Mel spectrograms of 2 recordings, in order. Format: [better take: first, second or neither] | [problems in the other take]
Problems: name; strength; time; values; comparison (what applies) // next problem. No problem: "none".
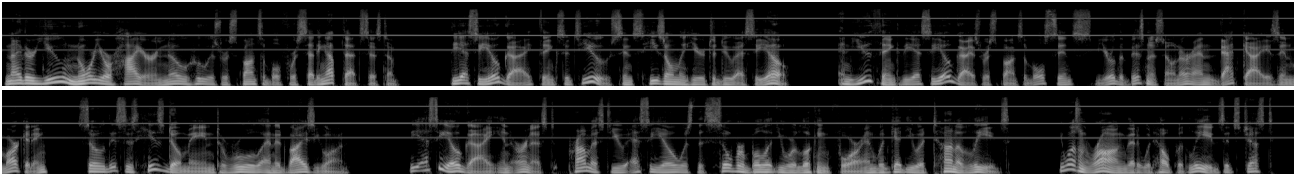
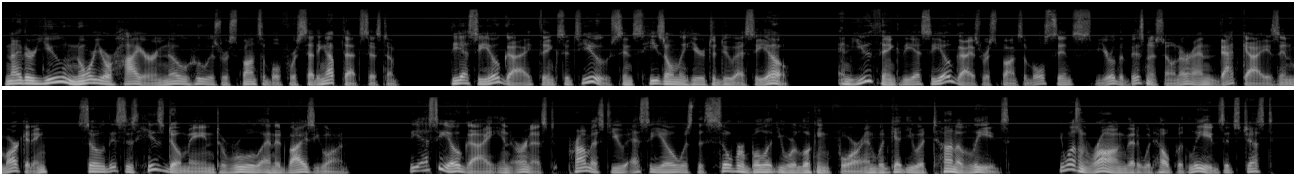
second | high-pitched whine; loud; throughout; 4.5 kHz, 7 dB below the speech; faint in the second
